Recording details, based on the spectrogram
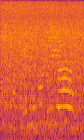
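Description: Steady broadband rush of strong flowing water at a waterfall on Siquijor, constant and close, with a few faint voices and tonal sounds over it.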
